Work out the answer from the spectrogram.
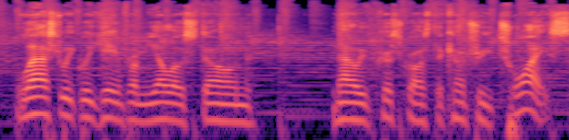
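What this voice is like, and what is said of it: Slightly hoarse voice. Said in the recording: “Excuse my little hoarse voice, but if you had my travel schedule, you wouldn't even be able to speak.”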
